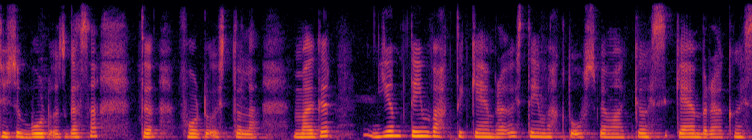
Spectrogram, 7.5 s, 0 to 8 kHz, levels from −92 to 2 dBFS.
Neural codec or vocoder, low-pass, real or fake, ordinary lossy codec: none; none; real; none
